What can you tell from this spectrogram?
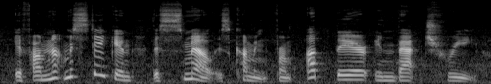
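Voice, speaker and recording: This is a put-on character voice. It sounds female, with a fairly high pitch for a woman. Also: fairly slow pace. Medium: read story. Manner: slow, kindly.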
